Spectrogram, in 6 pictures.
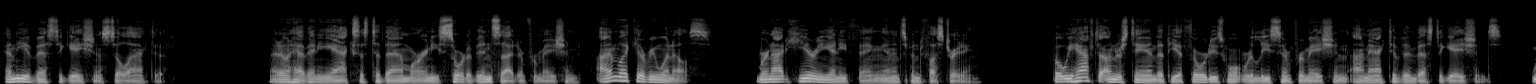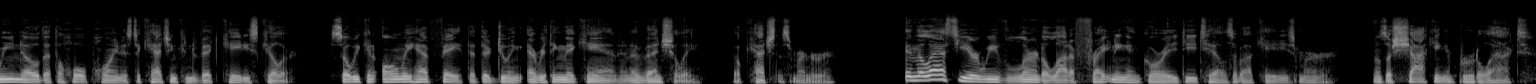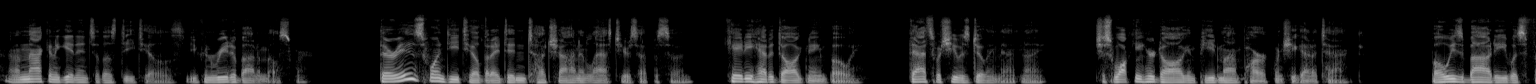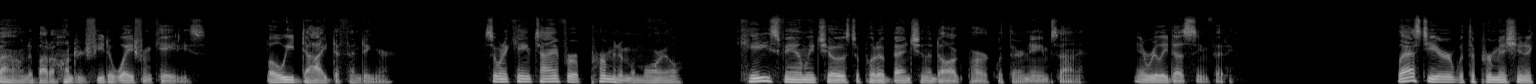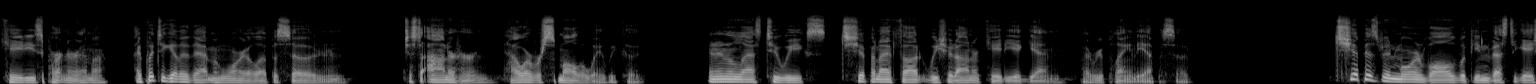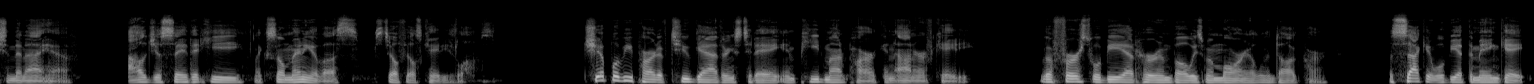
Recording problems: none

